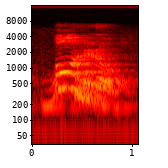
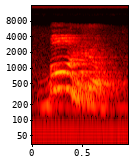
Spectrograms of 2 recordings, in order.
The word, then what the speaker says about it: burro: Pronuncien conmigo, burro. Volvamos a pronunciarla, burro. Esta palabra es corta y el sonido rrr se escucha también en la segunda sílaba.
